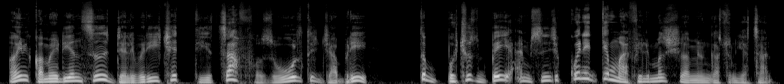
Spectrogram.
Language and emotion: Kashmiri, disgusted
